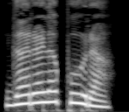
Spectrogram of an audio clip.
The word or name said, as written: ಗರಲಪೂರ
